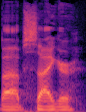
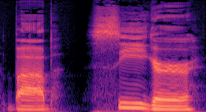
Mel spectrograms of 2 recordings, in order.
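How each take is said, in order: First: The first vowel of the surname is short. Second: The first vowel of the surname is a long ee. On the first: The speaker calls it wrong. "I think I said Bob Seger the last time" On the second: The speaker calls it right. "She put a lot of E's, so I pronounced the name right"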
